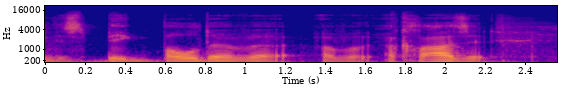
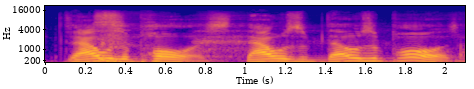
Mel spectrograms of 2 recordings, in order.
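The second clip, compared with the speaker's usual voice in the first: emphatic joking; 5 semitones higher, 11 dB louder than usual. Real, not acted. Joking emphasis on his pause.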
